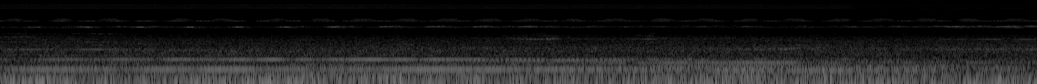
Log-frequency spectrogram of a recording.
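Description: Faint night ambience: a steady low hum under regular high chirps about twice a second, typical of crickets.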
